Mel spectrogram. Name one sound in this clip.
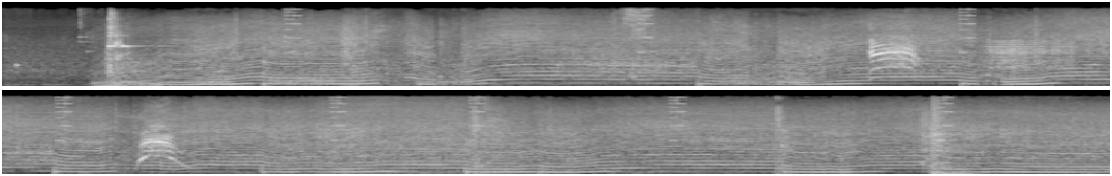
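A motorbike engine revs up and down.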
